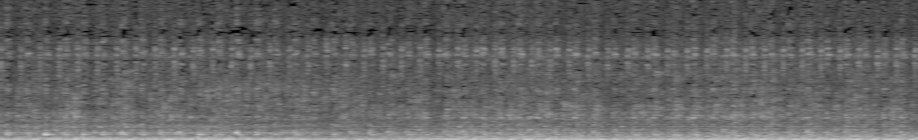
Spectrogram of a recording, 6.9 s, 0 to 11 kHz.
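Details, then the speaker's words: Ford/Mercury flathead V8 just after first getting it running: lumpy, uneven idle with soft rhythmic huffing like a dead cylinder; two stuck valves, found by pulling plug wires, later freed with lubricant in the cylinder. "okay well we had a viewer comment on the fact that it sounded like one of the valves was stuck and so you could hear the huffing almost uh on the one video"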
